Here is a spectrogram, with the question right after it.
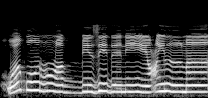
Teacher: langsung ke ro, lamnya sama sekali tidak dibaca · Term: idgham mutaqaribain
